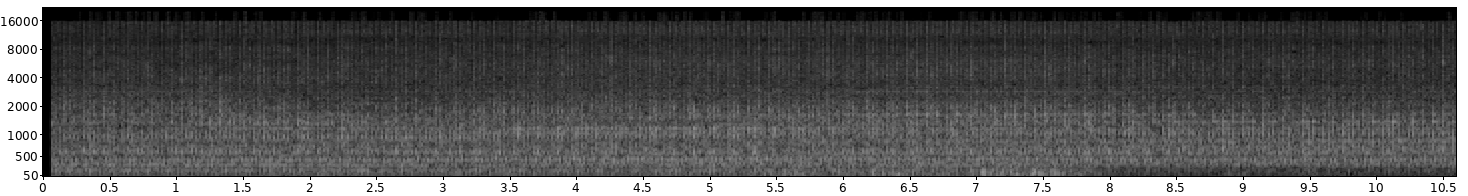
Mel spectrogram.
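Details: Mk5 Golf GTI petrol engine idling with a steady, fairly regular knock about three beats a second; engine knocking at idle.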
